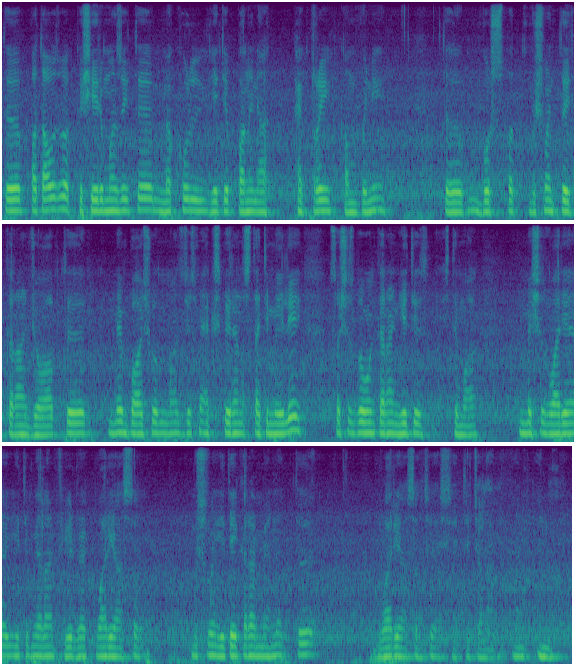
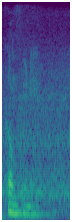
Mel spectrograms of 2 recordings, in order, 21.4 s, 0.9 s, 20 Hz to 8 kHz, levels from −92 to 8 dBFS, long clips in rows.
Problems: constant background noise, low volume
